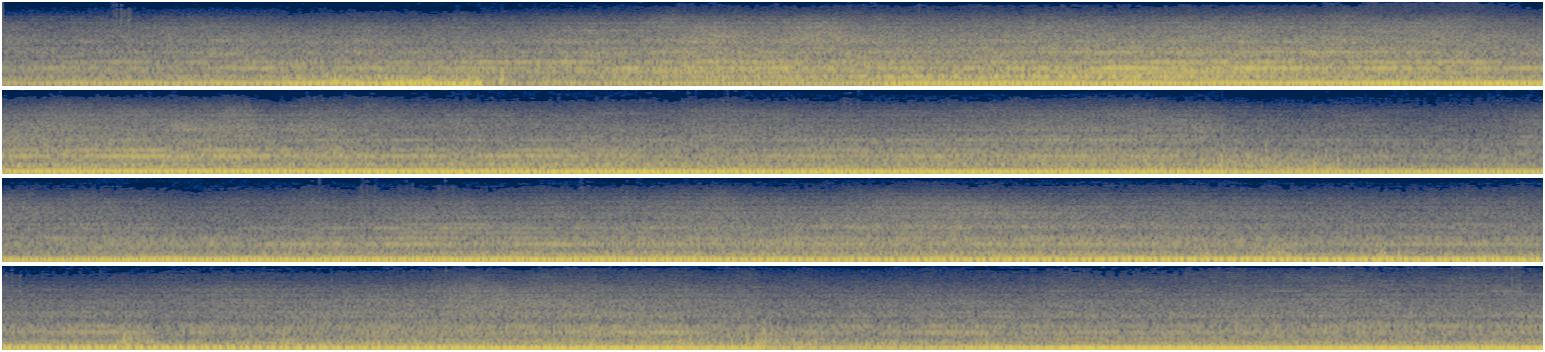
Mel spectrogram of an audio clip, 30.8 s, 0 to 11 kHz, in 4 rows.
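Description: EMD SD39 diesel-electric locomotive's 12-cylinder turbocharged engine running steadily under power as the freight train approaches, a deep low drone with fainter higher tones. It grows louder in the last few seconds.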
